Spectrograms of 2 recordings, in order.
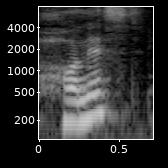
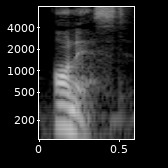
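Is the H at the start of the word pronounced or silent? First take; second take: pronounced; silent. First: The opening H sound is pronounced. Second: The opening H sound is silent. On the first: The speaker calls it wrong. "Not honest" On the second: The speaker calls it right. "The H is silent"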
